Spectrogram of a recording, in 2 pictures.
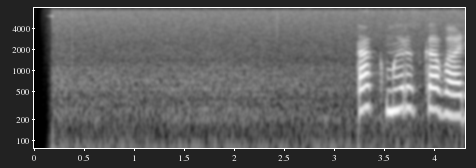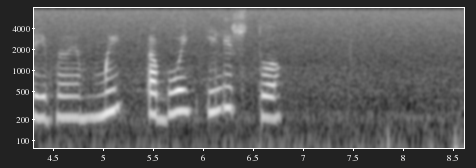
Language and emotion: Russian, neutral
